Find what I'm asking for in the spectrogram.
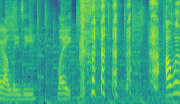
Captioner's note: laughing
